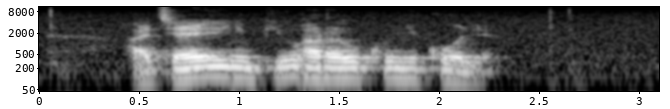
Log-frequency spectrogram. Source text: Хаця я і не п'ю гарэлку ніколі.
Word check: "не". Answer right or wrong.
right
